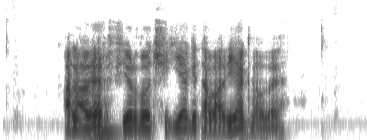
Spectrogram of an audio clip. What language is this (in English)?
Basque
